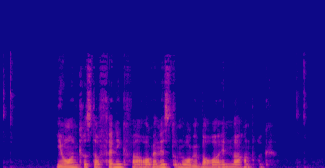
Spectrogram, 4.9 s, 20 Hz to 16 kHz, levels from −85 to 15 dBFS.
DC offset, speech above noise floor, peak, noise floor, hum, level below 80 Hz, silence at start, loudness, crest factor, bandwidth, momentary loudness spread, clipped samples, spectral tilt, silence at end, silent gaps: under 0.1%; 49 dB; -8 dBFS; -73 dBFS; none; -58 dBFS; 0.85 s; -25 LUFS; 18 dB; 10.5 kHz; 5 LU; under 0.1%; -7 dB/octave; 0.85 s; none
